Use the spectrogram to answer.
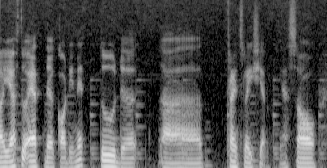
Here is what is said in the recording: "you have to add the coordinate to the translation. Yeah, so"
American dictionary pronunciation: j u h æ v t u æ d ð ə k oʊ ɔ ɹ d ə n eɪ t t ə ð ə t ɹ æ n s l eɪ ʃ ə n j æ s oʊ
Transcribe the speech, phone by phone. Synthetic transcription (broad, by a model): j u h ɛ f t u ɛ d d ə k oʊ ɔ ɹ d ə n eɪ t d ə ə t ɹ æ n s l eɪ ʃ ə n j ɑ s oʊ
